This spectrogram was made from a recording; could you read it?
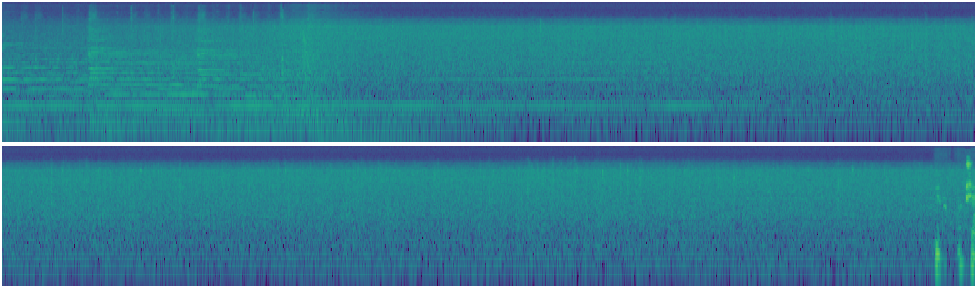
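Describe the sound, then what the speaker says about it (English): Steady rain falls in a survival video game, a faint, even hiss of pattering drops that continues alone, with a low hum fading out early on. "Ooh, it's raining."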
